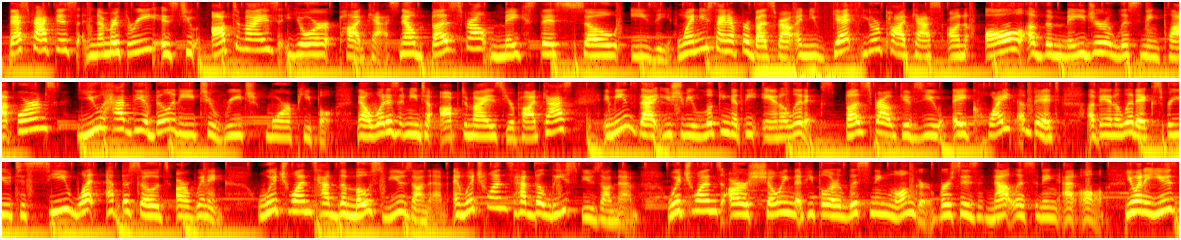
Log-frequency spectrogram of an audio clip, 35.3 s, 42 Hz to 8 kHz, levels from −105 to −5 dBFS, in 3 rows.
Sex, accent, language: female, American, English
